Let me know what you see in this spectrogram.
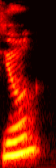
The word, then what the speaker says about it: Jung: Just be sure to pronounce Jung with a hard J. And you've been listening to a very special quarantine edition of Speaking of Jung.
